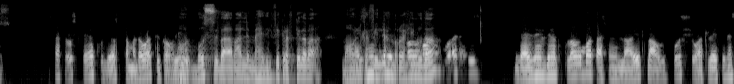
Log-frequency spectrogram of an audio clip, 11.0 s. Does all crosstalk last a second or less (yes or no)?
no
